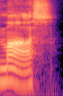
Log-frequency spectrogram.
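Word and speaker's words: ます: with moss which is pronounced similar to the green stuff that grows on rocks and trees when you see a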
